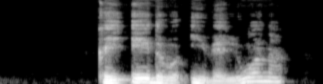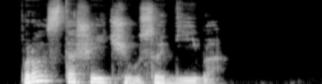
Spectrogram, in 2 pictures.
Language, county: Lithuanian, Klaipėda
